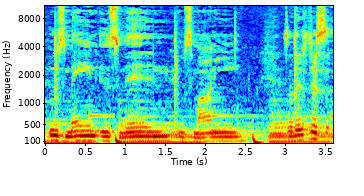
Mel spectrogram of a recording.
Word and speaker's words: Ousmane: Ousmane, Ousmane, Ousmane.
